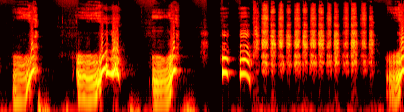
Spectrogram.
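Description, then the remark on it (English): A person imitates a wire-haired fox terrier like Asta, the dog of the Thin Man films, giving three sharp, whiny barks about a second apart, then switching to quick, rhythmic, breathy panting, fairly loud. “Oh, and if their dog Asta is ever needed, you know, I do a fantastic wire hair fox terrier. Just listen.”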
